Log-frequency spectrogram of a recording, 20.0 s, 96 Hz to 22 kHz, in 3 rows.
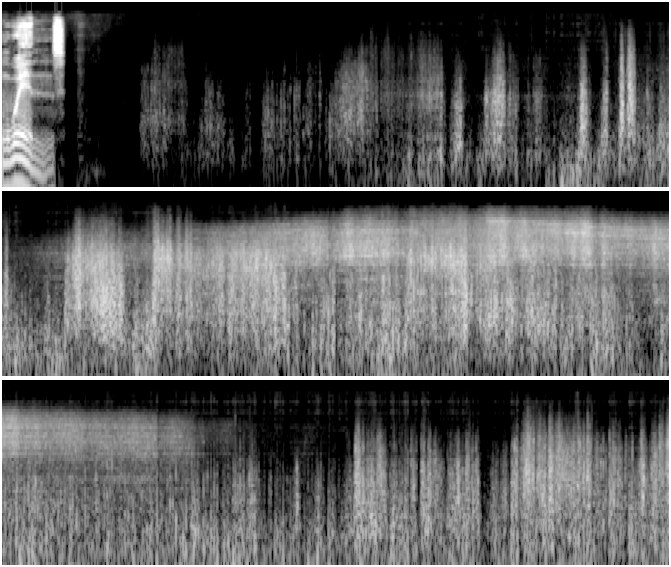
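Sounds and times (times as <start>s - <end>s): wind noise on microphone: 1.4s - 20.0s
airplane engines roaring: 6.9s - 15.3s.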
